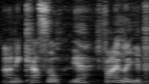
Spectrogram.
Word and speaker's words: Alnwick: U BRC Castle no it's not brancaster Castle um so if you can say it right anic castle anic castle yeah finally you've said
